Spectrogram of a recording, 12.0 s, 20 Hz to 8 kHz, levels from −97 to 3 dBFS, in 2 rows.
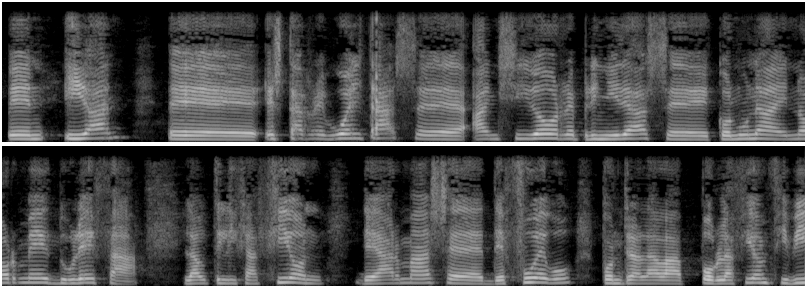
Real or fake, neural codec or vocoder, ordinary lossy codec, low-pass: fake; codec, 24 kHz, 0.9 kbps, WavTokenizer, medium speech release version 2; none; 7.2 kHz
